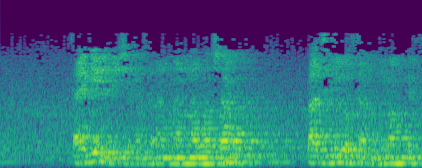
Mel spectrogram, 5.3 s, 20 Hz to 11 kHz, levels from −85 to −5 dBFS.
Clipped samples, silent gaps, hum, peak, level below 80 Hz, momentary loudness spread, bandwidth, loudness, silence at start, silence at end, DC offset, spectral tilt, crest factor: under 0.1%; none; none; -4 dBFS; -56 dBFS; 17 LU; 5.8 kHz; -18 LUFS; 0 s; 0 s; under 0.1%; -11 dB/octave; 16 dB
